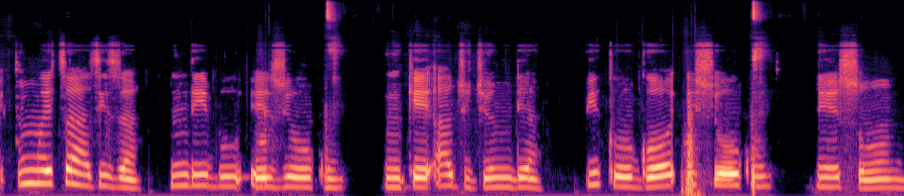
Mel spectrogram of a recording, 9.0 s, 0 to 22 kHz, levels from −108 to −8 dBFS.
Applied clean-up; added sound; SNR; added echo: neural mask model Resemble Enhance denoiser.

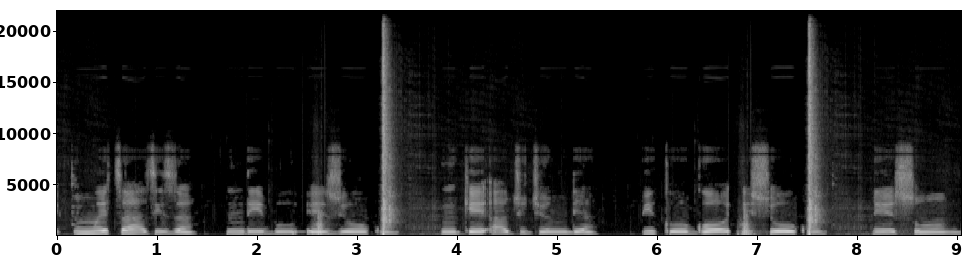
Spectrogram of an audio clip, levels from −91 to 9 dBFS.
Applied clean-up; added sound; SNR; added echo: none; Fire; 8 dB; none.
